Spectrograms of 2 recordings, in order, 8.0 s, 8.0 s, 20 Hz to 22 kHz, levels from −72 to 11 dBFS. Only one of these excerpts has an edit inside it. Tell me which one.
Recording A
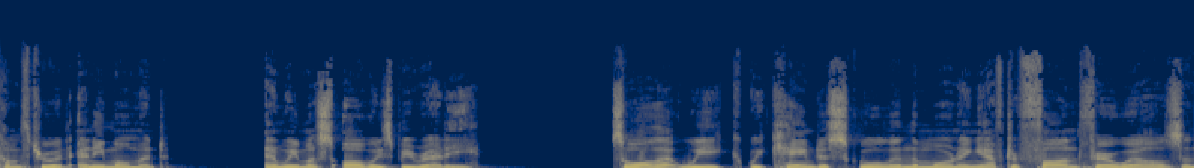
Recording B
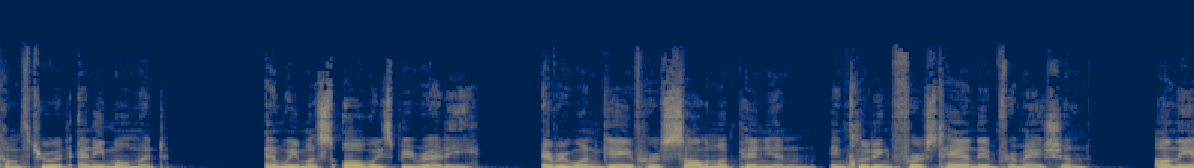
B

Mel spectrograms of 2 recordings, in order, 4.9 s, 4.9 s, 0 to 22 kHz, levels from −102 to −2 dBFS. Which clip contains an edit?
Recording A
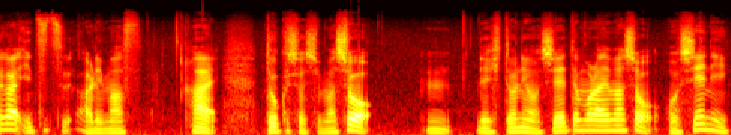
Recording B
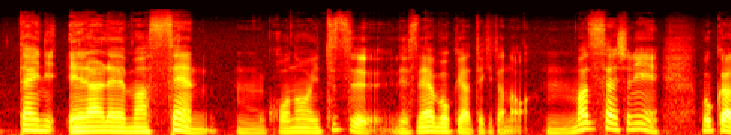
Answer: B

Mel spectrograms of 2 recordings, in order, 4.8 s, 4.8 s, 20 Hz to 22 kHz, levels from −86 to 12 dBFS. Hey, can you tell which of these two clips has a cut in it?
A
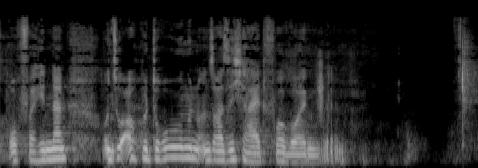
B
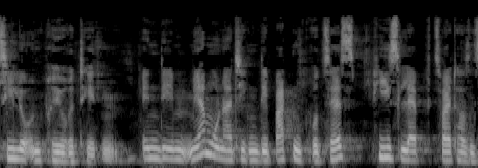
B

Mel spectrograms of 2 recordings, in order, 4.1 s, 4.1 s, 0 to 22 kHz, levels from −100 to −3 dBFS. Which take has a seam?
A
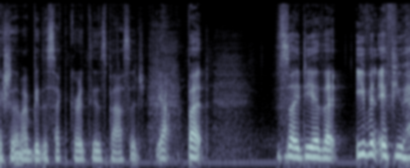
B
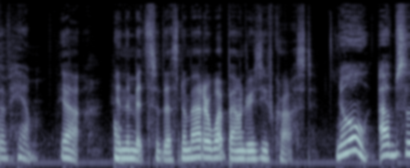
B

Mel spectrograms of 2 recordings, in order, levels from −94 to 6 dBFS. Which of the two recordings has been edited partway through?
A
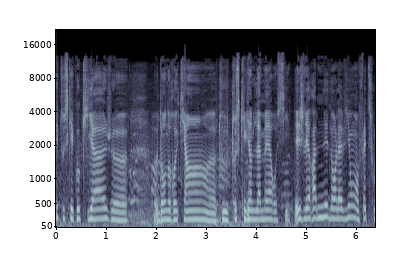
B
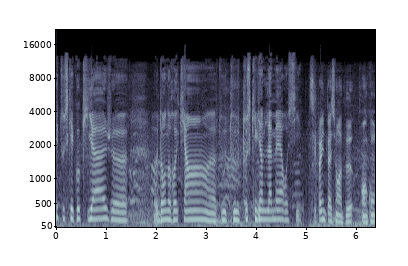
A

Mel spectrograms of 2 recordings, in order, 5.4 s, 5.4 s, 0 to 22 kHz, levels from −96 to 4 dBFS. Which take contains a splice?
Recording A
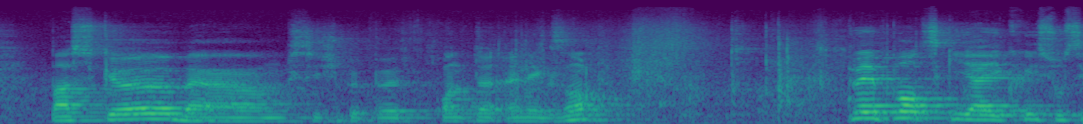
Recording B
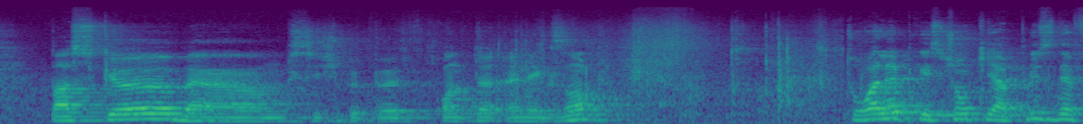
B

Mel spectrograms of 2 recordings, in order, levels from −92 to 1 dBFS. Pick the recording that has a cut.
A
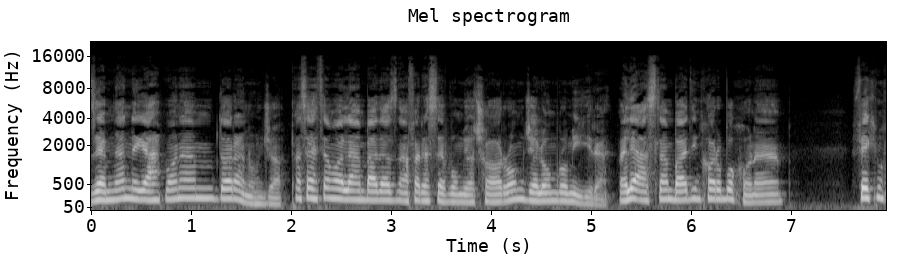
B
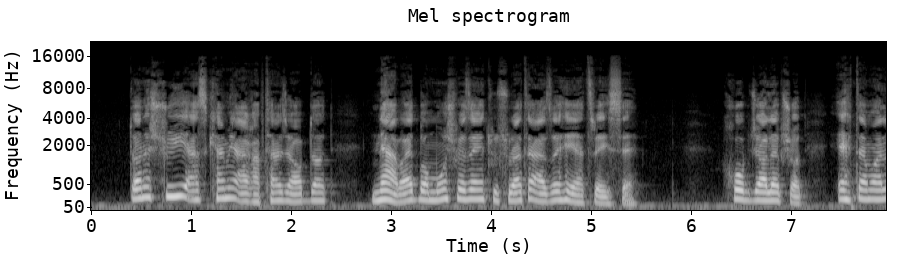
A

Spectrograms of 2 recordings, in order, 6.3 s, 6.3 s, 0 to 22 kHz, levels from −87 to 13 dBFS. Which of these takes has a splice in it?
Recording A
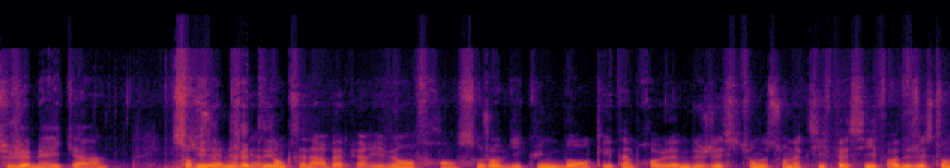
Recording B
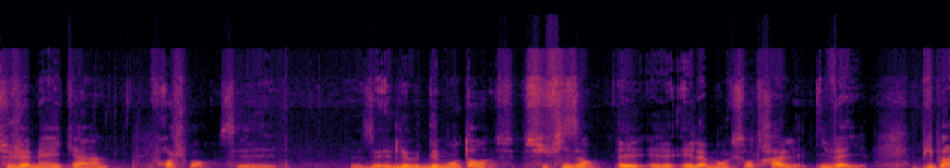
B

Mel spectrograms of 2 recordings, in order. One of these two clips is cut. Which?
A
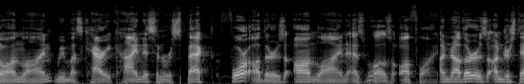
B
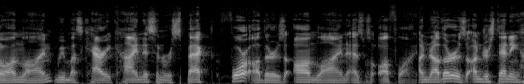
B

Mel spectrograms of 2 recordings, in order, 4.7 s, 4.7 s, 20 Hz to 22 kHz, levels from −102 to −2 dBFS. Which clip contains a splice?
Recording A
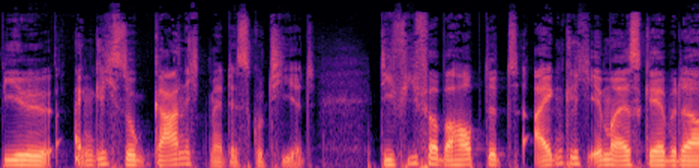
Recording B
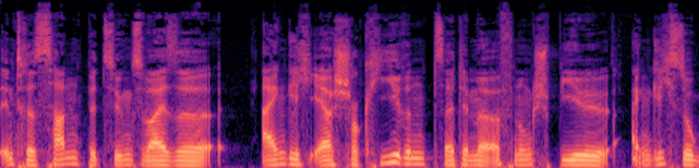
B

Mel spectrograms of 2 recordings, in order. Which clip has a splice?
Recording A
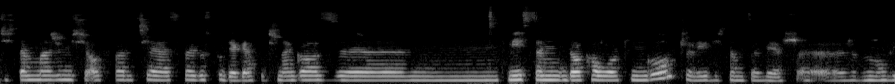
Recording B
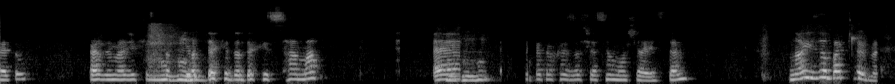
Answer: A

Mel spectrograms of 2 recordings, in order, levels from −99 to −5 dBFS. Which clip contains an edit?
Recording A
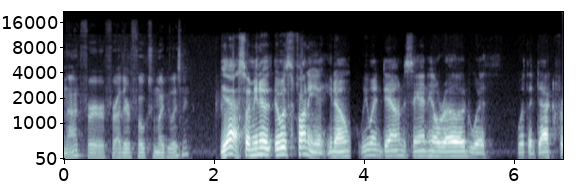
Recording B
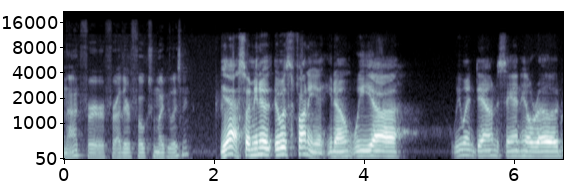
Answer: A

